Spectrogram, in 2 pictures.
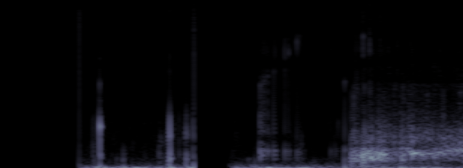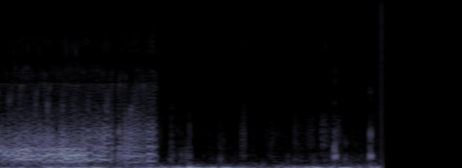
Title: Stomach Growling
